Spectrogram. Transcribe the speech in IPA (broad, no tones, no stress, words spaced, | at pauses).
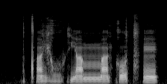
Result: tʼãʒo̤kjãmːã kot͡sʼẽ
